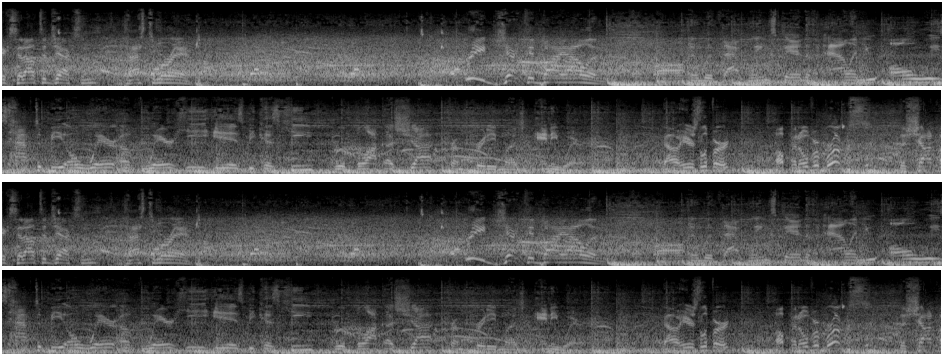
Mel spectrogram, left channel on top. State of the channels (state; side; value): quieter; right; 3.9 dB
